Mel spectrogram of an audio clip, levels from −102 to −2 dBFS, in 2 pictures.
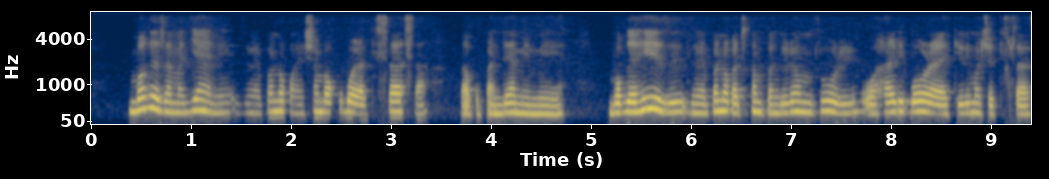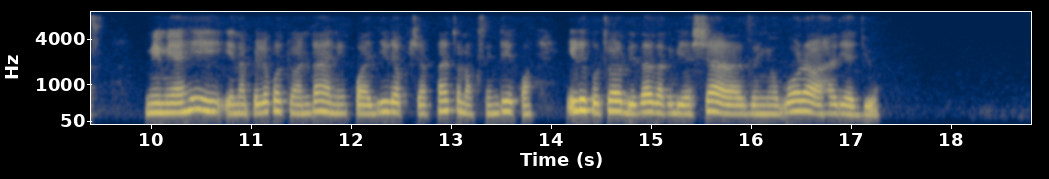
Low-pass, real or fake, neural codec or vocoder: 7.2 kHz; real; none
